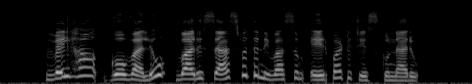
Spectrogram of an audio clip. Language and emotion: Telugu, neutral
